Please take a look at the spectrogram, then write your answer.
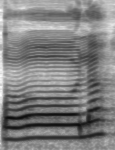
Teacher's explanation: الف مدہ. اس کا مطلب ہم قاف کو ایک تو موٹا پڑھیں گے، دوسرا اس کو تھوڑا سا کھینچیں گے بھی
